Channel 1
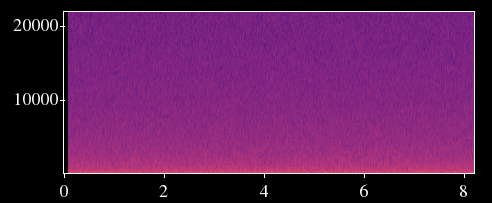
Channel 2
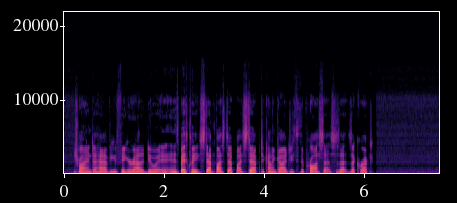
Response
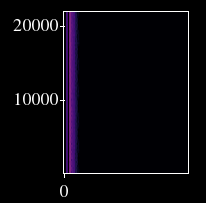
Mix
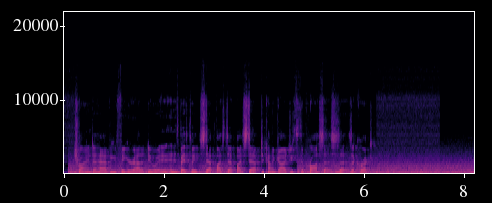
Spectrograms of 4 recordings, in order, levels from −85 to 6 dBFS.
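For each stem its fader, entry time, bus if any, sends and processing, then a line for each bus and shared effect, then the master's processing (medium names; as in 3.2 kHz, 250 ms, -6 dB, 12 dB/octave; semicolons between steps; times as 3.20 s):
-11.5 dB, 0.00 s, muted 3.39–4.65 s, no send, low-pass 1.1 kHz 12 dB/octave; band-stop 630 Hz, Q 13
-4.0 dB, 0.00 s, send -5.5 dB, none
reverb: on, RT60 0.35 s, pre-delay 48 ms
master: compression 12:1, threshold -35 dBFS, peak gain reduction 13 dB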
